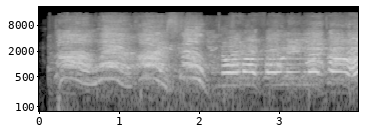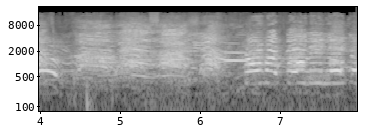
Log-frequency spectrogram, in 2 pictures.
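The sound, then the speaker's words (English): Children chant at a protest in Dublin calling for an Irish-language secondary school, a Gaelcholáiste. Their high voices rise and fall in a loud, rhythmic chant, with crowd shouting mixed in. “And just at the start of this clip, you'll hear some of the chanting that was going on.”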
